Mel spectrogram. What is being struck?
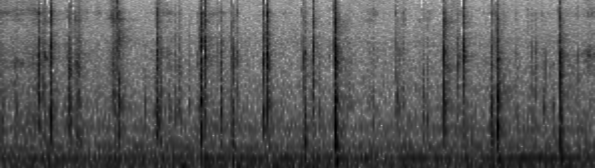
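Plastic computer keyboard.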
